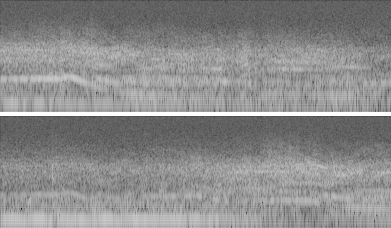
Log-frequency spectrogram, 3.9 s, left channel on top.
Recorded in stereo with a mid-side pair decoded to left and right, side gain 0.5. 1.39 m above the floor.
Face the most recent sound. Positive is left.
No sound to turn to.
